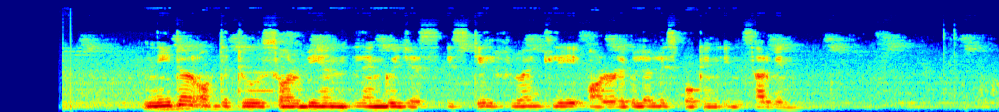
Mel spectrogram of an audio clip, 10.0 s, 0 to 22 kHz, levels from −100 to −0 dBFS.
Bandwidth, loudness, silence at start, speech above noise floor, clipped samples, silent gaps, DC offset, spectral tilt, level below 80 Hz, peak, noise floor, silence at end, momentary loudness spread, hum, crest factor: 7.6 kHz; -15 LUFS; 0.6 s; 27 dB; under 0.1%; none; under 0.1%; -6.5 dB/octave; -58 dBFS; -2 dBFS; -41 dBFS; 0.05 s; 19 LU; none; 14 dB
